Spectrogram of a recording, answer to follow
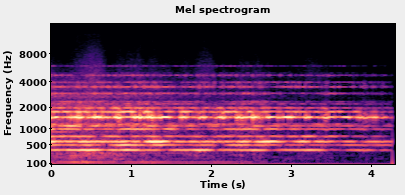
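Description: Live rock band's closing chord ringing out: held electric guitar and keyboard notes over a low drone, without drums, slowly fading.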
